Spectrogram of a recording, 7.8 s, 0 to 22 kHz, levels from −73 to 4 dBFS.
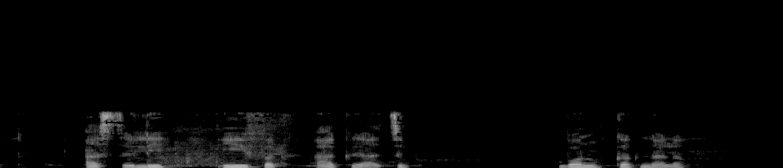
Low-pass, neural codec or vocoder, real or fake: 7.2 kHz; none; real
